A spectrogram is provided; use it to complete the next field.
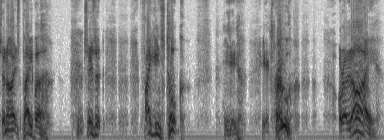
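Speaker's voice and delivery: very high, breathless, halting, broken short phrases. Narrator reading Sykes's question to the silent group: Sykes, short thick breath. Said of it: "It was the very ghost of [name]. / Blanched face, sunken eyes, hollow cheeks, beard of 3 days' growth, wasted flesh, short, thick breath. It was the very ghost of [name]. / said [name], / thick breath".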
